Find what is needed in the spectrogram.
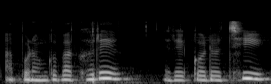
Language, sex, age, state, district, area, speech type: Odia, female, 18-30, Odisha, Sundergarh, urban, spontaneous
